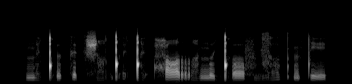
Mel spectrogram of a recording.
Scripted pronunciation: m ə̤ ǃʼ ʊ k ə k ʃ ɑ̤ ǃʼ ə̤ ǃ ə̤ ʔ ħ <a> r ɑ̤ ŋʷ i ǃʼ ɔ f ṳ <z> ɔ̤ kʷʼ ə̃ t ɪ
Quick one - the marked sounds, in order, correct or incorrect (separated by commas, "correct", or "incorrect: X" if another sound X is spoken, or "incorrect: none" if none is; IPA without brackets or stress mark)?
incorrect: ɑ, correct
